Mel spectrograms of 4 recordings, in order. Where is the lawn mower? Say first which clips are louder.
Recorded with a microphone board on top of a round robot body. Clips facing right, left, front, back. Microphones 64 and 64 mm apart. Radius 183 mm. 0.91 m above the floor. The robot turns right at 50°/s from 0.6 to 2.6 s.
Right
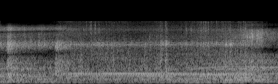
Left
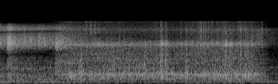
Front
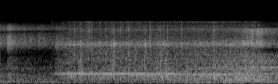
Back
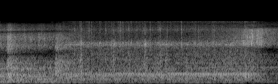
Right 4 dB, back 11 dB; 145° right; by 2.8 s 65° right.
